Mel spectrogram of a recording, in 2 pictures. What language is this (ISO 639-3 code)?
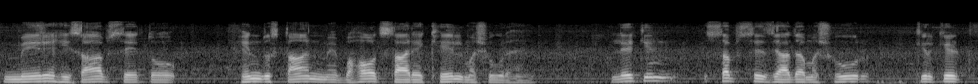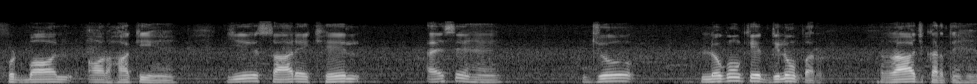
urd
